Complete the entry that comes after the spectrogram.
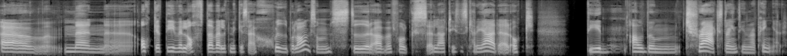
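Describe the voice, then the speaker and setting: Recorded very cleanly against a silent background with a dry, close sound and no echo, a woman speaks fairly slowly at a medium pitch with ordinary pitch variation and an unremarkable speaking voice. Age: 20s. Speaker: singer-songwriter. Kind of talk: casual chat. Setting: studio.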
